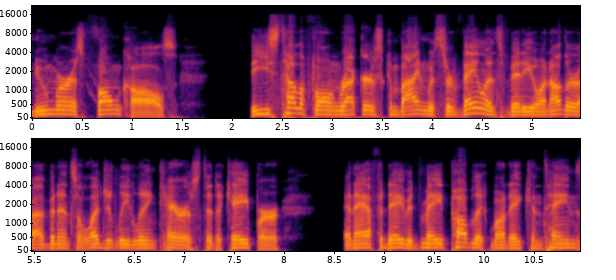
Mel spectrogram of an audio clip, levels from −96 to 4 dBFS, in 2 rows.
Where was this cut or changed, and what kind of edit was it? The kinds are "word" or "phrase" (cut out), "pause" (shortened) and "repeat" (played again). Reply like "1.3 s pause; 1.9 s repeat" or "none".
9.3 s word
